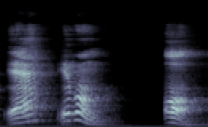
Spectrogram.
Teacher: এই স্বরধ্বনি দুটি উচ্চারণের সময় আমাদের জিভ মুখের সবচেয়ে নিচে অবস্থান করে এবং একটু উঠে মাঝের অবস্থানে যেতে চায় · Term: নিম্ন মধ্য স্বরধ্বনি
